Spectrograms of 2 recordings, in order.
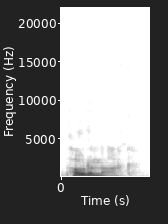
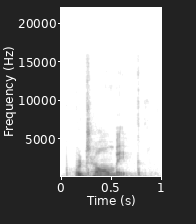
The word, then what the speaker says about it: Potomac: So uh, in this case, for instance, uh, 34 across uh, read tributary of the uh, the uh, Potomac. No, that's not how you pronounce it. Potomac. Thank you.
